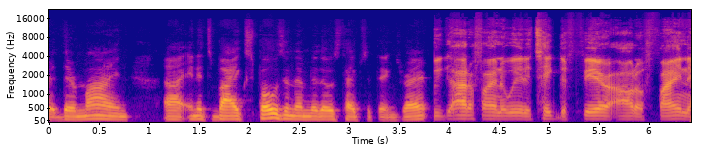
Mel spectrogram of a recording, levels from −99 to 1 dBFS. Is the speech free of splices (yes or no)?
no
